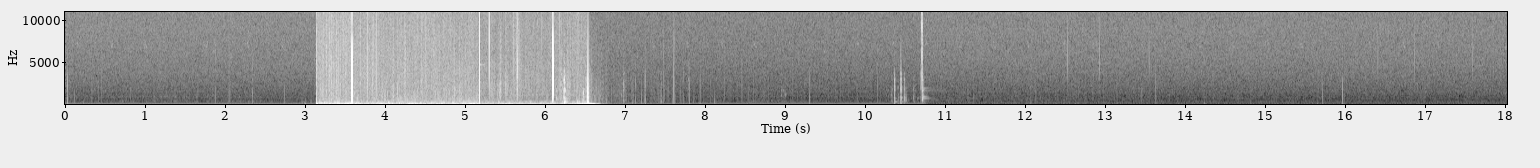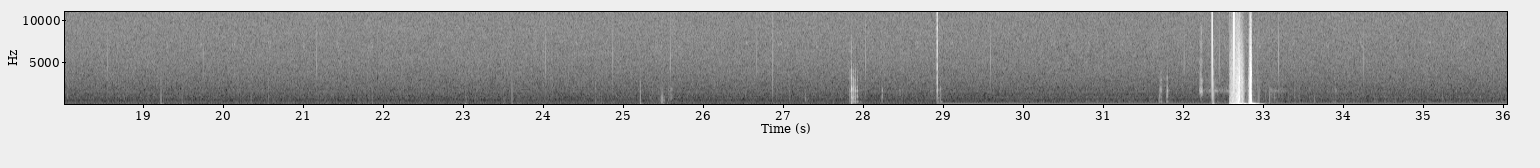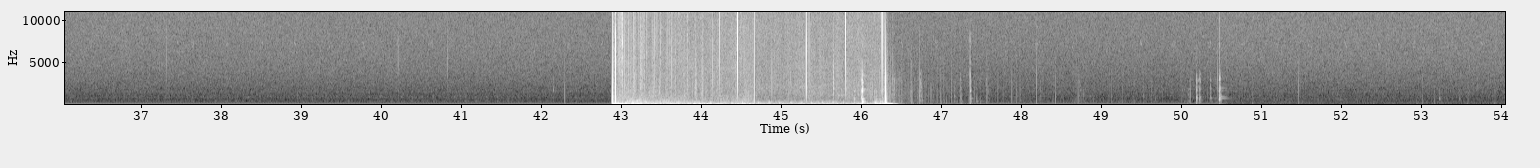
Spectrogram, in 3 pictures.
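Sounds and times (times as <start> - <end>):
78rpm record surface noise: 3.2 - 6.6, 42.9 - 46.4.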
